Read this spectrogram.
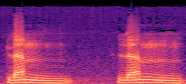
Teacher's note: الميم ساكنة في الدرجة الرابعة من درجات الغنة، طبعا نقف عليها بوجه واحد فقط بالسكون، لم لم، ونراعي الصفة البينية في الميم، يعني هي بين الشدة والرخاوة، لم لم.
